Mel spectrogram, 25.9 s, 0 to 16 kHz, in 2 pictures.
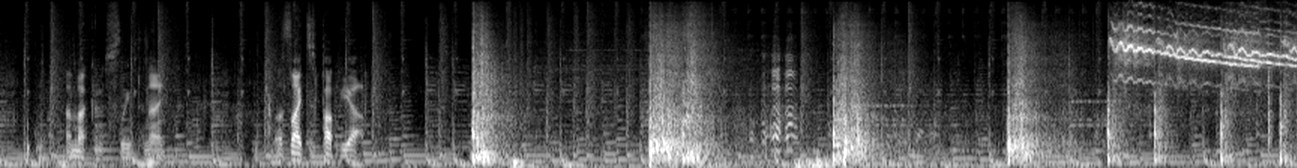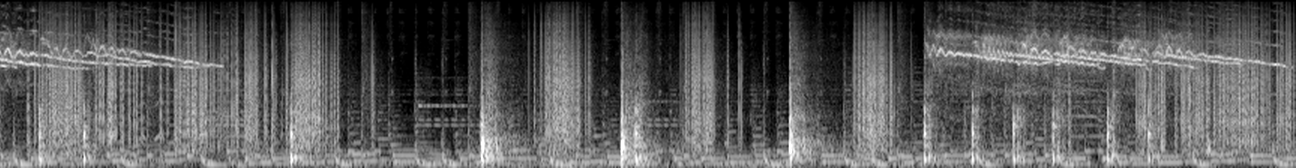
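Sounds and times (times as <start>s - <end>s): fireworks sharp bangs: 4.4s - 16.9s, 17.6s - 25.9s
high whistle sliding down: 11.0s - 15.3s, 22.2s - 25.9s.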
